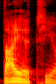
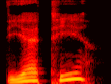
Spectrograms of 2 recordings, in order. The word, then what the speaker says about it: Deity: ich hatte es Deity of War ausgesprochen, glaube ich, aber in Wirklichkeit heißt es Deity,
